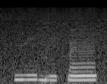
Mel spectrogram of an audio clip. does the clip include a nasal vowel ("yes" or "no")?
yes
